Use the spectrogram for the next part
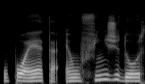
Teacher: Mas quando a gente aplica a métrica poética, o som de pô e e se junta, e o tá se funde ali com o é, e assim, magicamente, a matemática sonora pega essas 9 sílabas rígidas e transforma em exatas 7 sílabas rítmicas. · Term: escansão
